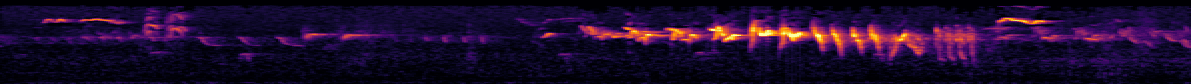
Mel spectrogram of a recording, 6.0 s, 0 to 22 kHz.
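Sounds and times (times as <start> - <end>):
Fringilla coelebs chaffinch singing: 0.0 - 5.9
soft steady background hiss: 0.0 - 5.9.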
